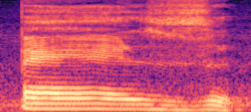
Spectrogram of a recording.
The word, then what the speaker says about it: pèse: So to make it rhythmic and it may be pronounced, अगर मैंने ई पे grave accent लगा दिया, सो ई को मुझे ए बोलना पड़ेगा. So that means j pèse. See, it's so beautifully phonologically structured, this language.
